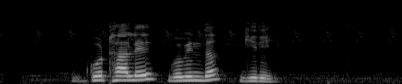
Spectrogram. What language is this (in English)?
Nepali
